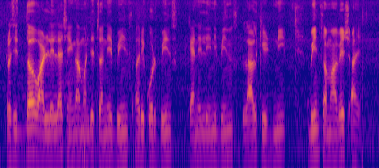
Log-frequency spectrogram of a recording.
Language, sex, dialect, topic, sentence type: Marathi, male, Varhadi, agriculture, statement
